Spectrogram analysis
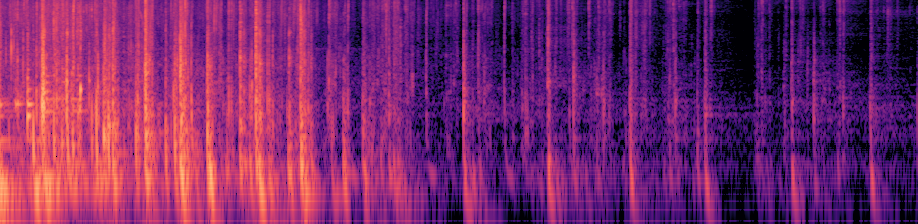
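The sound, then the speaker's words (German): A donkey's hooves clip-clop in a quick, steady rhythm as it is ridden and urged on, dense at first, then thinning into sparser, fainter hoofbeats as the animal moves off. No one speaks. “Ich trieb den Esel an. Im Vorbeireiten hob ich meinen Fuß.”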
